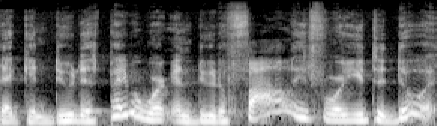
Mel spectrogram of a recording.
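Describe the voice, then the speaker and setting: A man at a fairly high pitch, speaking at a very fast pace. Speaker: host's father, podcast guest. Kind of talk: casual chat. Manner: halting.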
